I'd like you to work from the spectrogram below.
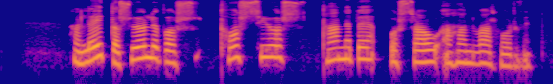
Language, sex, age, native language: Icelandic, female, 40-49, Icelandic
